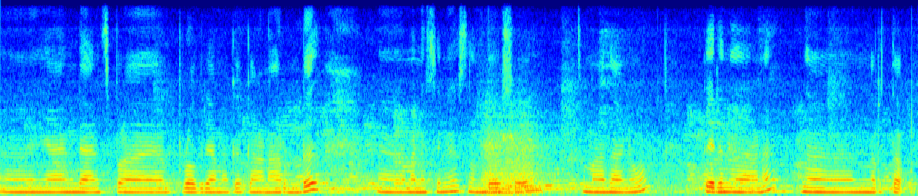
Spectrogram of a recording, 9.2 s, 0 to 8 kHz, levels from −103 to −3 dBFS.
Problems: background sounds at intervals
